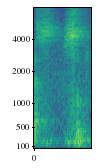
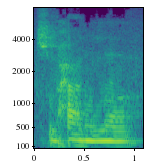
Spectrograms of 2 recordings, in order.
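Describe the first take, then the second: First: It is said very fast, clipped. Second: It is said slowly and calmly.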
